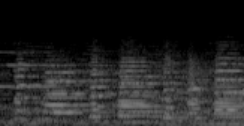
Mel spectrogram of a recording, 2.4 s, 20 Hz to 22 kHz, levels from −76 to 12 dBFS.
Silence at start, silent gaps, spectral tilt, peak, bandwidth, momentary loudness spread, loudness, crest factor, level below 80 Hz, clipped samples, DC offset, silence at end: 0 s; none; -5 dB/octave; -22 dBFS; 15 kHz; 4 LU; -36 LUFS; 16 dB; -62 dBFS; under 0.1%; under 0.1%; 0 s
